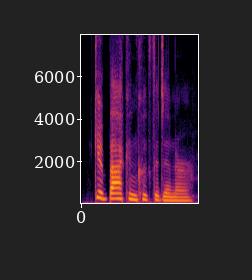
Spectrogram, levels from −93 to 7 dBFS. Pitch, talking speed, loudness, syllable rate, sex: 205 Hz, 245 wpm, -18 LUFS, 6.2 syllables/s, female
